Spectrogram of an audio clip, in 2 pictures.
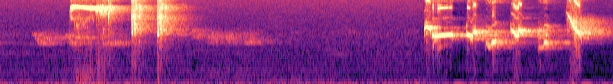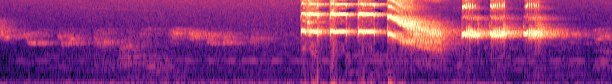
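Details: An Orange-headed thrush sings, a recording meant to provoke rival birds into answering, in three loud bursts of rich, varied whistles and harsh notes, each ending in a sweeping downslurred phrase, with quiet pauses between.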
